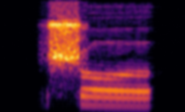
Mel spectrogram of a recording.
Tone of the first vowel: low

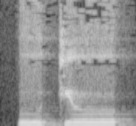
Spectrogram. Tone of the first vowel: high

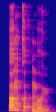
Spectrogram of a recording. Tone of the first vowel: high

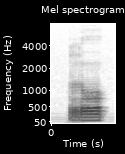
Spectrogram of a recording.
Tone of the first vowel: low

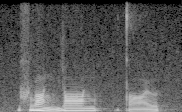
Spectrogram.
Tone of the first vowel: falling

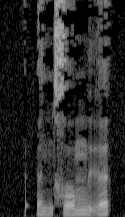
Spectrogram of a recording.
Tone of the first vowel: low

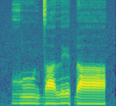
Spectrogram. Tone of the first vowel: low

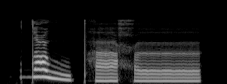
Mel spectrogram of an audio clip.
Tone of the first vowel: falling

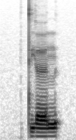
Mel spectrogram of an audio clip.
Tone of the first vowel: high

